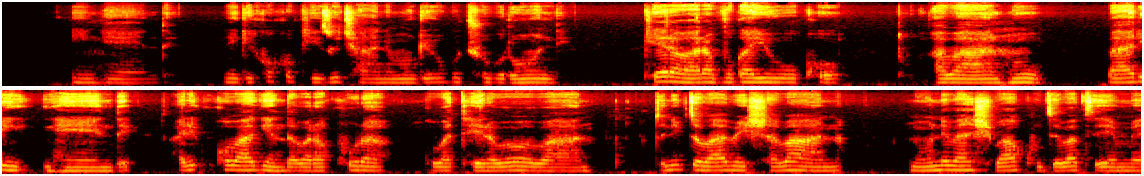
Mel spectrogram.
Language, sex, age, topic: Rundi, female, 18-24, agriculture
